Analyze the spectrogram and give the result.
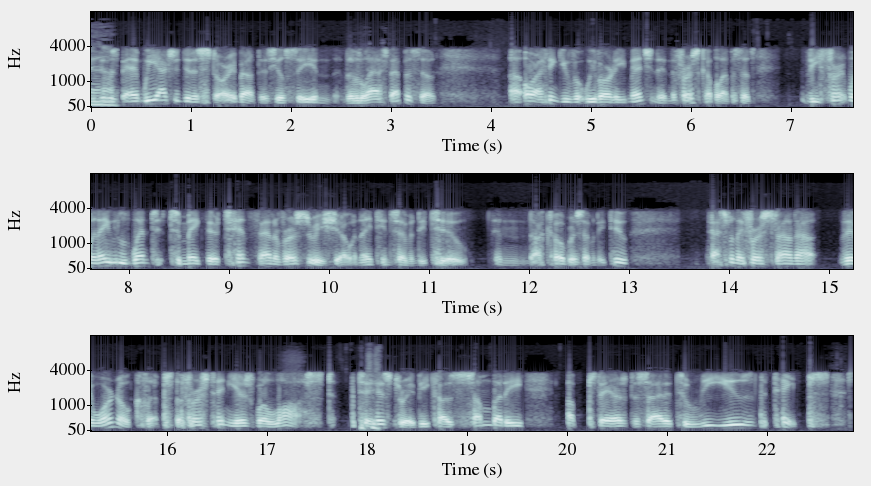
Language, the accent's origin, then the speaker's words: English; New York, United States; I grew up in New York, and I know that I had seen it.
